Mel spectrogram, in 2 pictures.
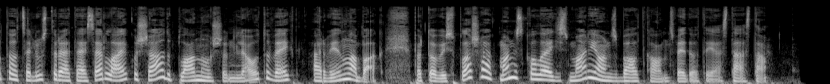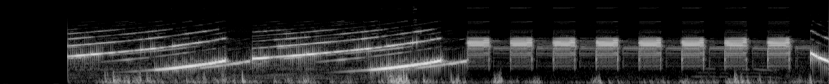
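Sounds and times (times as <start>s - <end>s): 
speech: 0.0s - 7.8s
railway level crossing warning signal: 9.0s - 16.5s.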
